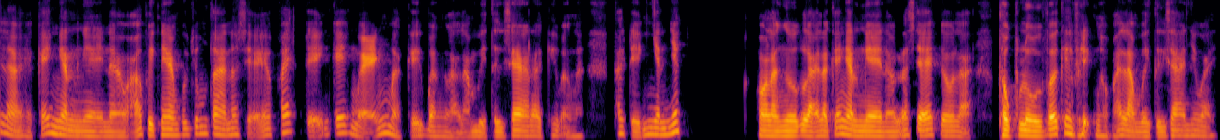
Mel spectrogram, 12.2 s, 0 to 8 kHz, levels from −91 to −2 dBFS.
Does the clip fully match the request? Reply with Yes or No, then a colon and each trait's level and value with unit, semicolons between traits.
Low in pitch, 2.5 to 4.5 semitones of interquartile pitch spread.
Yes: low, 110 Hz; average, 4.1 semitones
